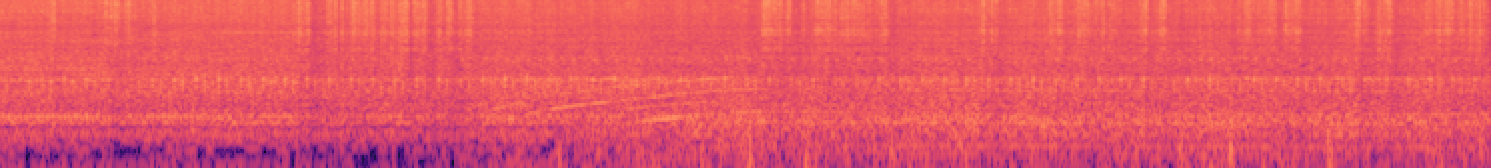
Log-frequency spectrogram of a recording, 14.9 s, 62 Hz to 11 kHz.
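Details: 2004 BMW 545i automatic with N62 V8 at idle: dense, rough hiss with an odd irregular noise joining about halfway through; a bad bearing is suspected, not confirmed.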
